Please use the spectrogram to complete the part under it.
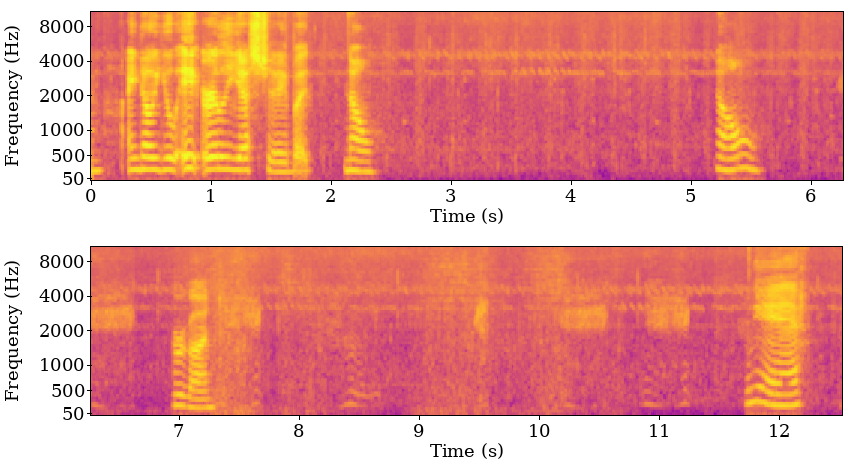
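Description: A young woman speaks with animation into a microphone in short bursts.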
